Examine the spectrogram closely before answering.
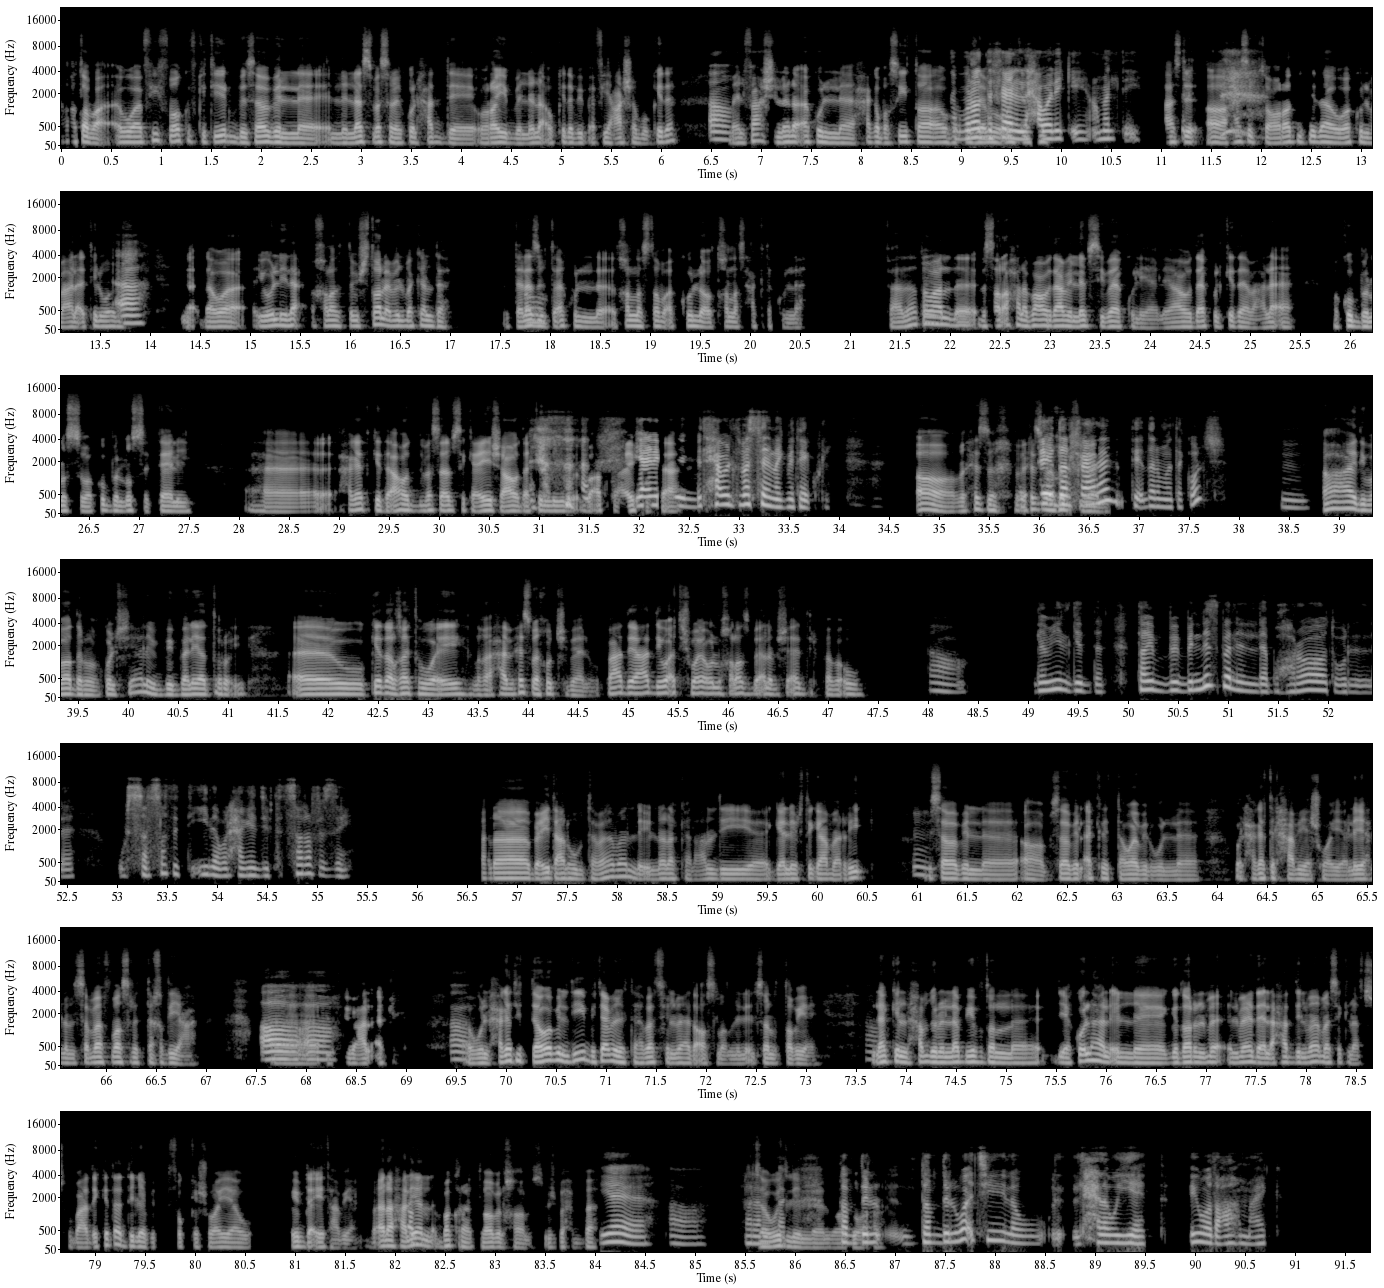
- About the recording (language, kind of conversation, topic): Arabic, podcast, كيف بتاكل أكل صحي من غير ما تجوّع نفسك؟
- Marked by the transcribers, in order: chuckle; laugh; laughing while speaking: "بحيث"; chuckle; tapping; unintelligible speech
